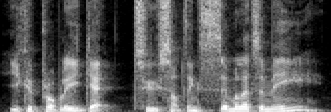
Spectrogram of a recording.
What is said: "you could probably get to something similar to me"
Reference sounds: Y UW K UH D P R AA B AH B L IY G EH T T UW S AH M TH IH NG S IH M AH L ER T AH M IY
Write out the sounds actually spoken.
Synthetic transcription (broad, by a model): Y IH K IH D P R AA B AH B L IY G EH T T UW S AH M TH IH NG S IH M L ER T AH M IY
